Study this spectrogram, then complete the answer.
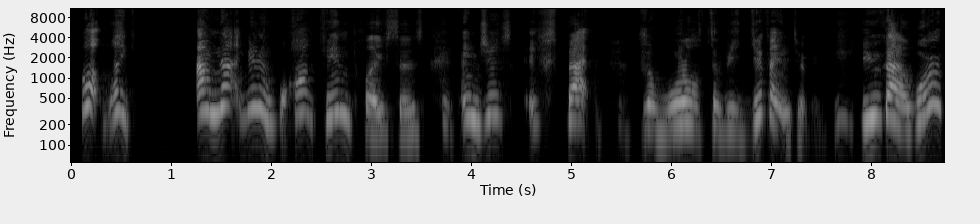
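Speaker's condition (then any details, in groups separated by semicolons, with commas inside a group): Cerebral palsy; present from birth, severe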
